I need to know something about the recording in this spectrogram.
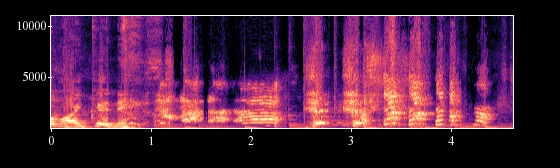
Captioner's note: laughing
